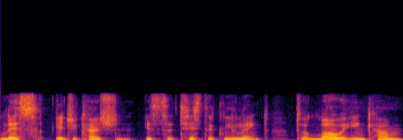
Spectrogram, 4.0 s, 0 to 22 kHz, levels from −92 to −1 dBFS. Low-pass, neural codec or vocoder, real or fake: 7.2 kHz; none; real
